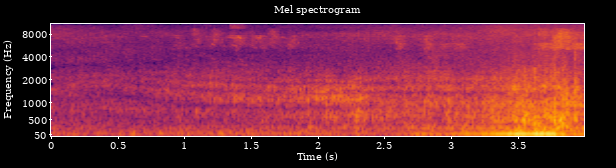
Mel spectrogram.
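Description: A small hatchback car driving past close by. Its engine and tyre noise swell to a loud peak near the end as it passes, over fainter traffic farther up the road.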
